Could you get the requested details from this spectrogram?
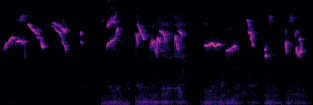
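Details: Oriental magpie-robin, locally murai kampung or kacer, singing descending whistled phrases, then a dense run of sharp chirps and slurred notes with brief gaps and a faint low hum.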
